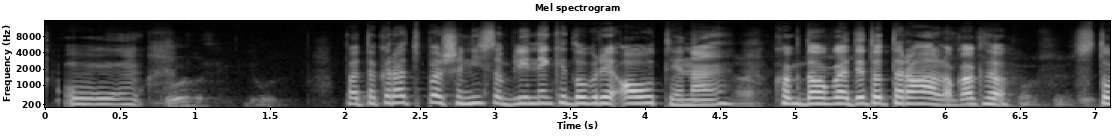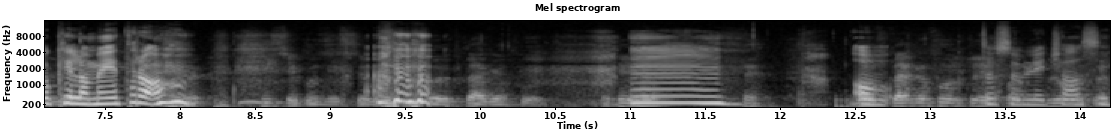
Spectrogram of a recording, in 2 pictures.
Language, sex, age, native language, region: Slovenian, female, 18-29, Slovenian, Drava region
